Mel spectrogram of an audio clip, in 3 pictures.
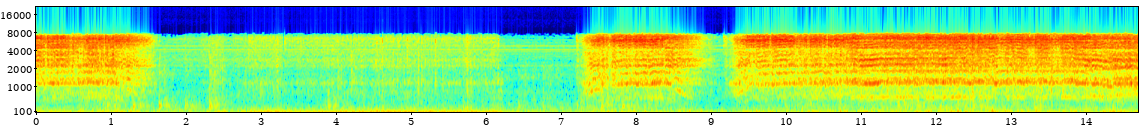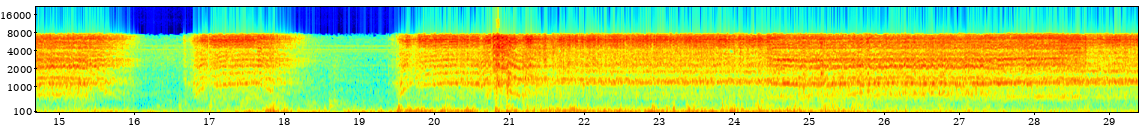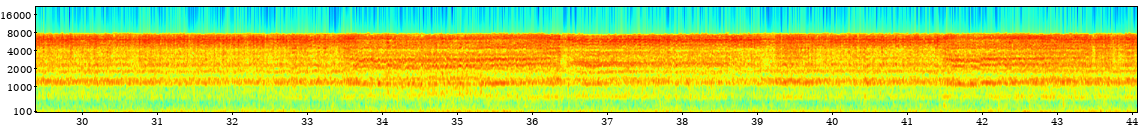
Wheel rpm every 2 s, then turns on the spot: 100, 30, 20, 40, 80, 160, 160, 120, 70, 40, 180, 170, 160, 160, 160, 160, 160, 160, 160, 160, 160, 160.
2-6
